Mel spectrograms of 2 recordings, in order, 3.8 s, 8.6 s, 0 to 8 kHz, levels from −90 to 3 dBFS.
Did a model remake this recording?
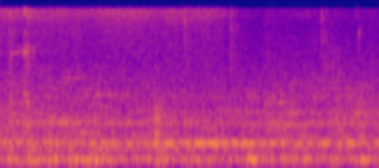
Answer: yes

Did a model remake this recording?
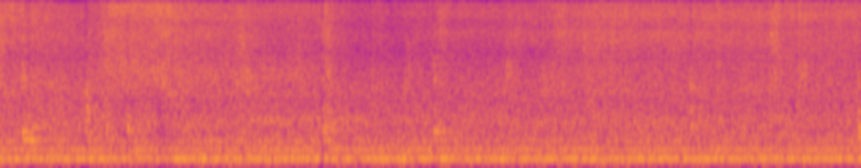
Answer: yes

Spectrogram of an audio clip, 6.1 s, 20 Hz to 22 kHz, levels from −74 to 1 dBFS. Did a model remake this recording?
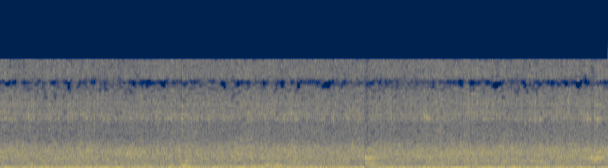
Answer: yes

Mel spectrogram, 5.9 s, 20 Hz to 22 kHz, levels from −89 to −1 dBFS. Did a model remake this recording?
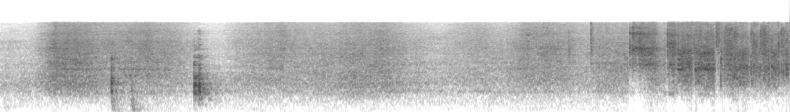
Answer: yes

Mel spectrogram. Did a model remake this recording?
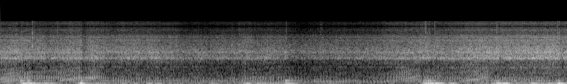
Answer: no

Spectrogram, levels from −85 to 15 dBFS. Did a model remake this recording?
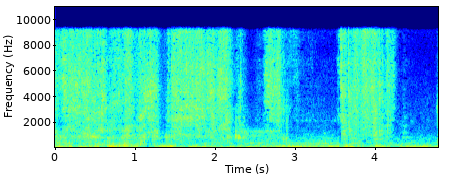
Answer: no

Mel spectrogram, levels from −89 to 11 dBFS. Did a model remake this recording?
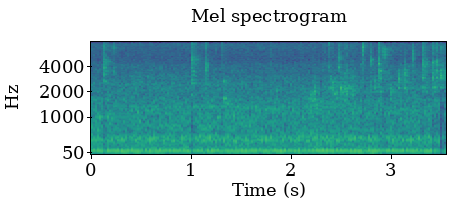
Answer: yes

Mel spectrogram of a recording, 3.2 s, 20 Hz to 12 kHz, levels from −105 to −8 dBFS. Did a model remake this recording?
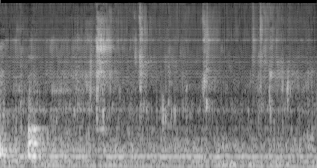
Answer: yes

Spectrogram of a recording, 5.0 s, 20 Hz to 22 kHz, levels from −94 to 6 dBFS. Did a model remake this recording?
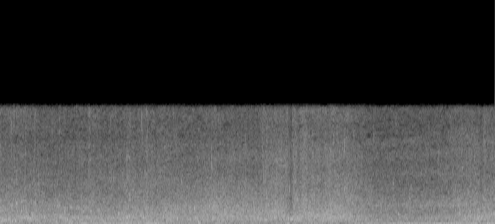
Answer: yes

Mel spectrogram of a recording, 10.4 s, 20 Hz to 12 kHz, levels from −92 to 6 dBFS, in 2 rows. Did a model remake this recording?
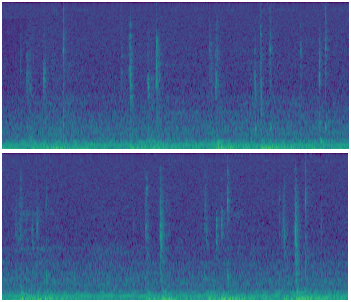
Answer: no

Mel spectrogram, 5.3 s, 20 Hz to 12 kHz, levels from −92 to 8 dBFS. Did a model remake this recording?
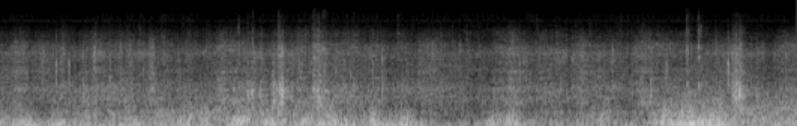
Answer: yes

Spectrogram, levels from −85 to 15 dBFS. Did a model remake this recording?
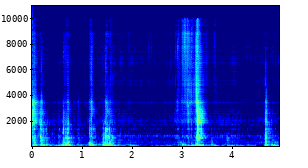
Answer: yes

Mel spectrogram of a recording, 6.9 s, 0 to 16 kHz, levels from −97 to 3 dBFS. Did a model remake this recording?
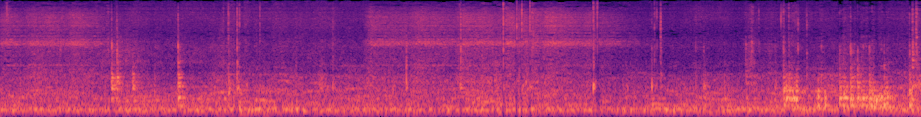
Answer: yes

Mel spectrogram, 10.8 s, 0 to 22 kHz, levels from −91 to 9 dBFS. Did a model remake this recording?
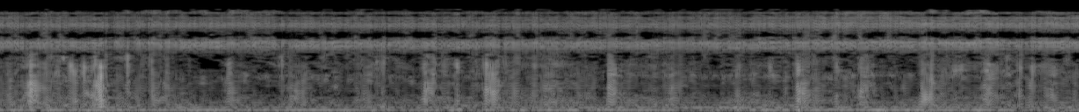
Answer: yes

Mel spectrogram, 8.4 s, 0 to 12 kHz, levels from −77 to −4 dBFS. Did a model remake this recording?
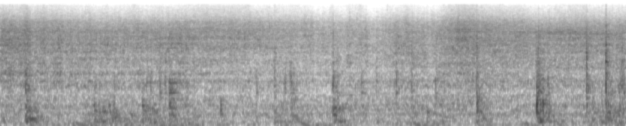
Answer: yes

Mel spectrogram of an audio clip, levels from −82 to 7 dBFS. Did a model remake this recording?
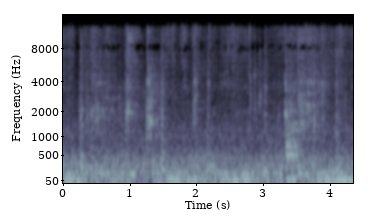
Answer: yes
